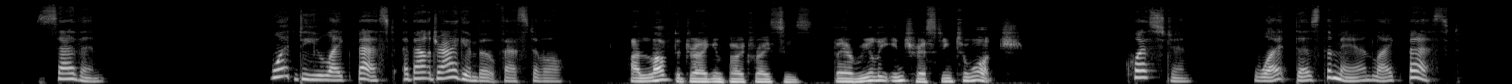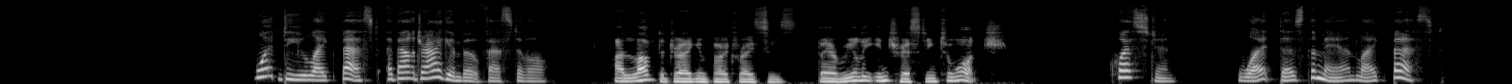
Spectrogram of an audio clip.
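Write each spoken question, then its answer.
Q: What does the man like best?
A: The dragon boat races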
